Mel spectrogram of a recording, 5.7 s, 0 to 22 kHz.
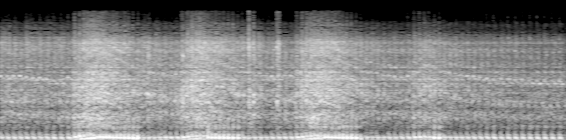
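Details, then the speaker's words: Aprilia Pegaso 650 (2003–2007) engine on test: blipped three times, it settles back to an even, round idle with crisp throttle response and no white smoke, indicating good compression; normal running. "El motor suena muy redondo. Mantiene muy bien el ralentí. El motor se ve que suena bastante bien."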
